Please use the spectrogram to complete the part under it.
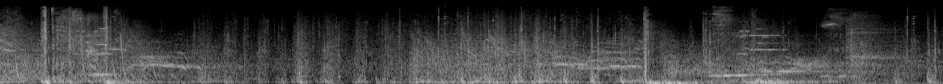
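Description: Blaster shots fire in rapid bursts.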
